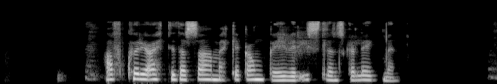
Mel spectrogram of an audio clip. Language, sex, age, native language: Icelandic, female, 30-39, Icelandic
